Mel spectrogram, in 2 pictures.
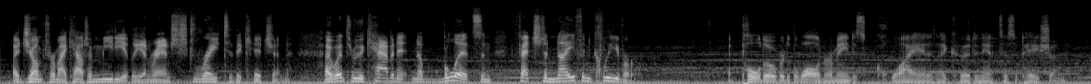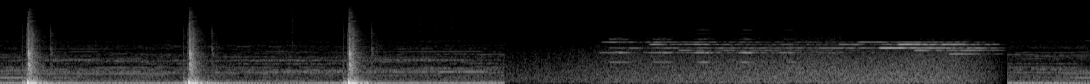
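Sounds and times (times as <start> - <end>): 
speech: 0.1 - 6.6, 7.4 - 10.8
heavy booming bangs on a door by large powerful hands: 11.2 - 11.5, 12.8 - 13.1, 14.4 - 14.7.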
